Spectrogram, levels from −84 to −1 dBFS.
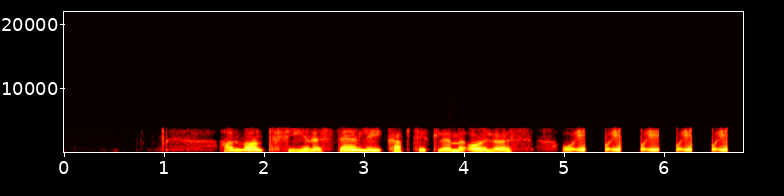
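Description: Throughout, the speech is confined to roughly 250 Hz to 3.7 kHz, with a slightly rough, synthetic edge and plainly audible coding damage. This points to the iLBC codec, likely in its 15.2 kbps mode with 20 ms frames. Each frame's excitation is coded independently, and everything above the narrowband limit is discarded.

From 3.58 to 3.62 s, the speech briefly turns into a short, faintly buzzy held vowel. This is a single lost iLBC frame, about 20 ms of audio. The decoder fills the gap by repeating the last pitch cycle mixed with noise. Because iLBC frames stand alone, the speech recovers immediately afterwards.

From 5.20 s to the end, a 140 ms burst repeats every 356 ms, four times, each followed by about 216 ms of dead digital silence. This stutter with silent gaps likely comes from a stalled stream: at each retry the player replays its last fragment and then runs dry, and the speech that should have filled that time is lost.

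Within that stutter, from 5.88 to 5.95 s, a longer buzzy, breathy hold fades as it goes. This is about 60 ms of lost iLBC frames, concealed by the same pitch-repeat-and-noise fill.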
